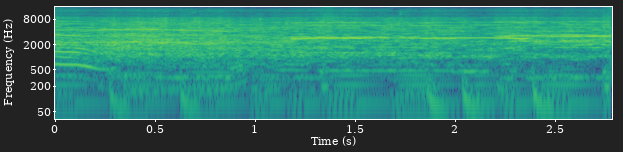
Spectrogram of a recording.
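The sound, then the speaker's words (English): A large basketball arena crowd at a Lakers game cheers loudly and continuously as Kobe Bryant builds up to 47 points, with scattered whoops and yells rising out of a dense roar of many voices, swelling slightly partway through. “And the crowd's starting to sense it too as he builds up to 47 now.”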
